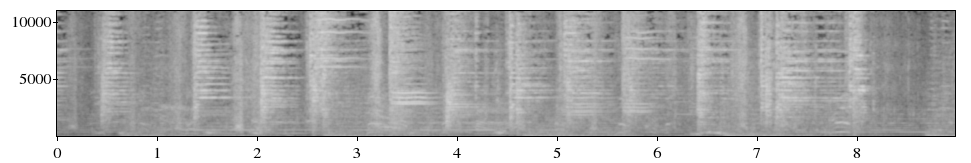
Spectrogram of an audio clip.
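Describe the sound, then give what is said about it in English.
A sword drawn and swung in a fight, with many sharp metallic hits, whacks and crashing impacts in quick succession, loud and dense across the whole stretch. “He whips his sword out. He swings at Einan.”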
